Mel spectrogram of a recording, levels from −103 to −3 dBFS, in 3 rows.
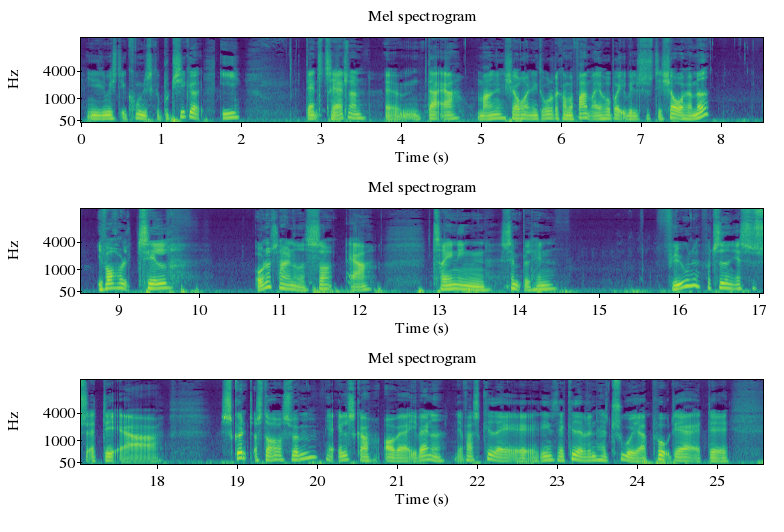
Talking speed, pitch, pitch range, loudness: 185 wpm, 115 Hz, 105-140 Hz, -23 LUFS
